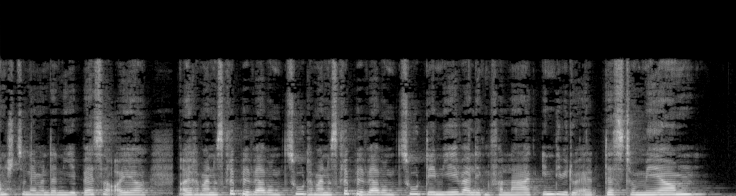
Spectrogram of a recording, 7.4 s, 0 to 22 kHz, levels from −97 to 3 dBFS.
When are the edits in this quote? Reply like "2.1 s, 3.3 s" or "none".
1.7 s, 3.1 s, 5.9 s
